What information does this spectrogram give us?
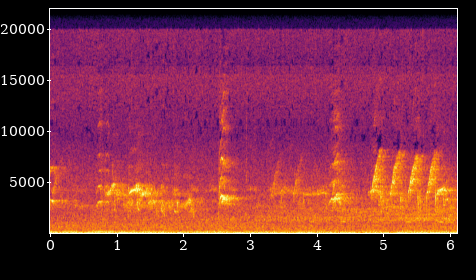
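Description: A white-eye gives thin, high chirps, then a quick run of four arched notes near the end, over a steady low rumble of wind or distant traffic.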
